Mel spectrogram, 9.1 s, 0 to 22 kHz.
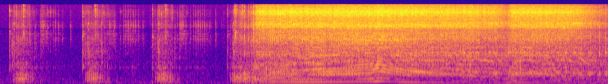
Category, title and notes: Sound effects > Other mechanisms, engines, machines
Partner 351 chainsaw starts and revs. Recorded with my phone.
